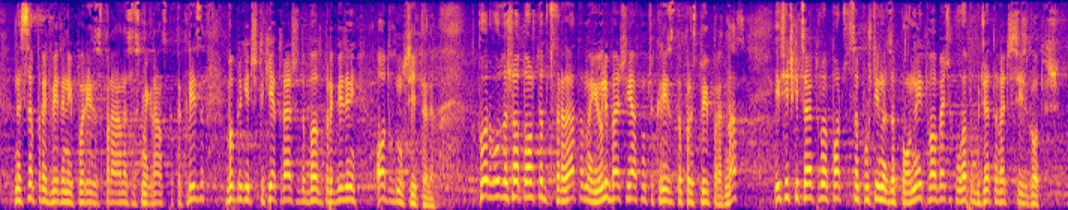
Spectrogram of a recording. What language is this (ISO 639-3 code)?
bul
